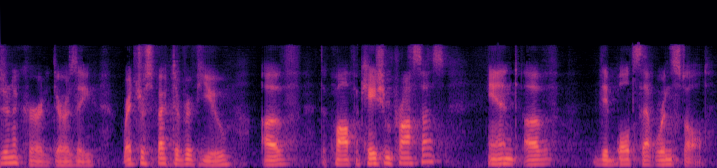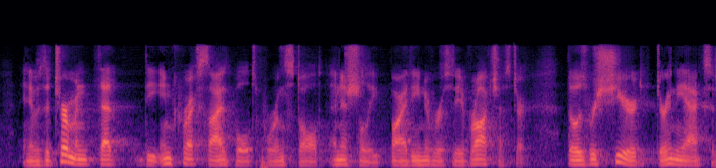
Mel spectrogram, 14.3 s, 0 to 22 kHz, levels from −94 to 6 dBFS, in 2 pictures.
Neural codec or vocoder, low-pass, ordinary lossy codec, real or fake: codec, 16 kHz, about 1 kbps, DyCAST, with the encoder's durations; 7.2 kHz; AAC, 32 kbps; fake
